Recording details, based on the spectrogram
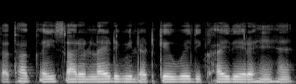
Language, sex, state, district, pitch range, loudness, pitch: Hindi, male, Jharkhand, Ranchi, 120-125 Hz, -15 LUFS, 125 Hz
